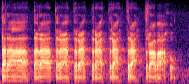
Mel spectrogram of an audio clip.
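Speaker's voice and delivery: ta-da sped up until it becomes tra, then trabajo; speeding up into rolled r. Shown as a demonstration. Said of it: "the faster you say it".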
